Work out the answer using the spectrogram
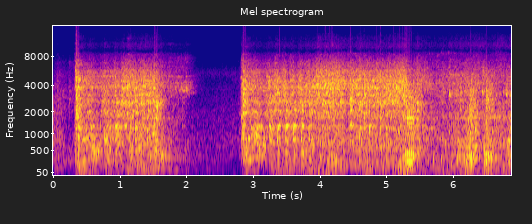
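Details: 1964 Chevy II Nova after full brake system rebuild, first start attempt in a few months with a small fuel leak: starter cranks steadily in two long bursts, no firing; won't start, not yet picking up fuel.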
